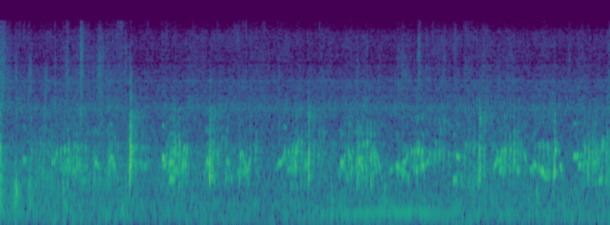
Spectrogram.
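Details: A gang of wild turkeys, fed by hand since they were babies, gobbling together at feeding time, each burst a quick, rattling warble repeated about every second, with a few sharp knocks between.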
